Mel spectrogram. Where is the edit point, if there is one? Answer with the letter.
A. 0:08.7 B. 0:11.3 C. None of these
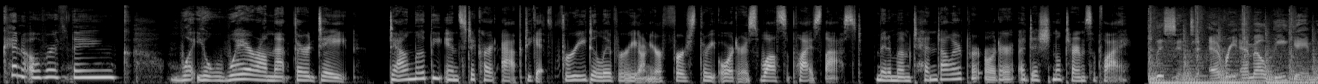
B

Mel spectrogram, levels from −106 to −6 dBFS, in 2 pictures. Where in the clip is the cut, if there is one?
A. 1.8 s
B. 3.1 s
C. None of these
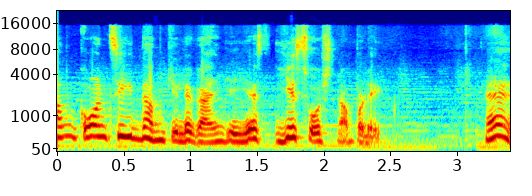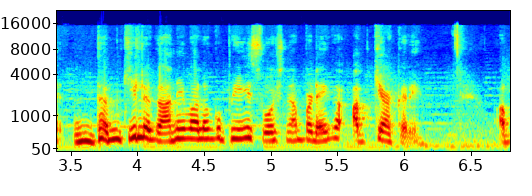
C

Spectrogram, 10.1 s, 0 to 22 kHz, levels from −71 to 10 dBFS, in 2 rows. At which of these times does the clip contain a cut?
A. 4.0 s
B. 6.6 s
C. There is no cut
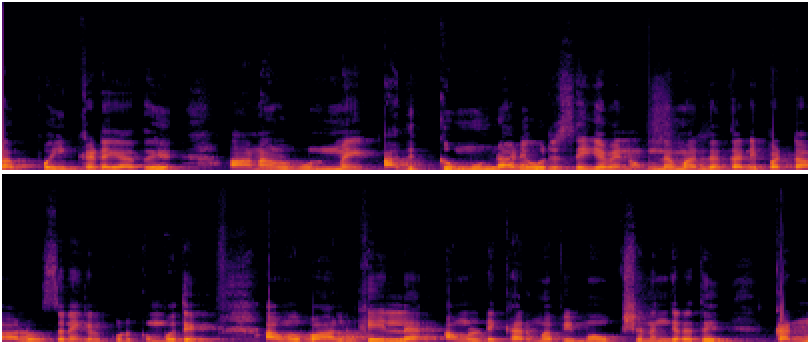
A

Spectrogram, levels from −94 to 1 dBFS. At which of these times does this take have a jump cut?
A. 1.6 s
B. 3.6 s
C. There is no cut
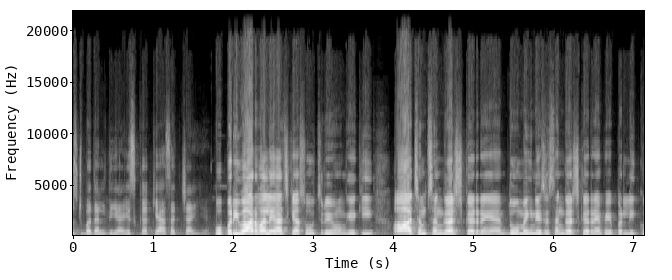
A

